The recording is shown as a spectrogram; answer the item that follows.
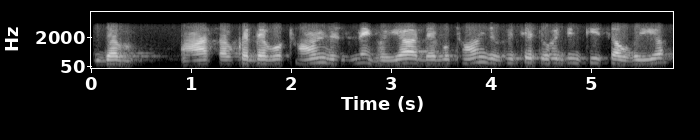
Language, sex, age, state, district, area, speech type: Maithili, female, 60+, Bihar, Darbhanga, urban, conversation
